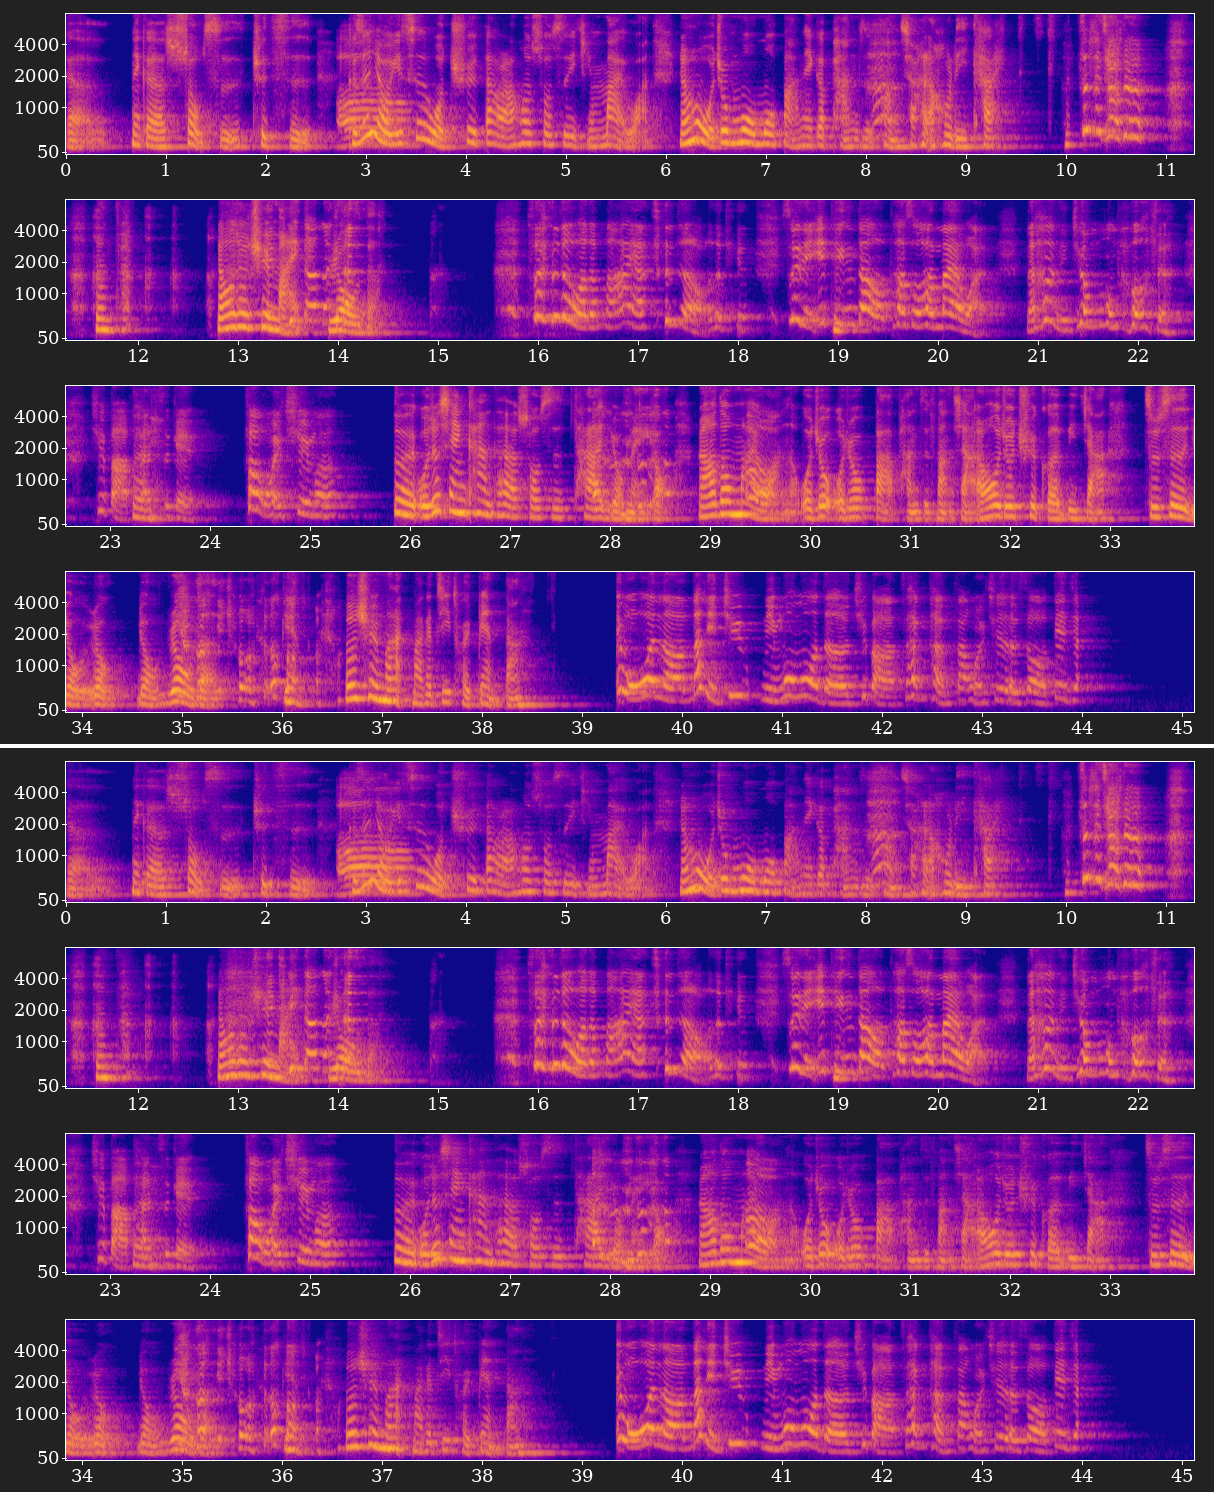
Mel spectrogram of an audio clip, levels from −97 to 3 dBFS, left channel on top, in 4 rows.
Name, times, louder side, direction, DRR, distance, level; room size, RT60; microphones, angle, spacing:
voice 1, 0.0-2.5 2.9-9.4 10.0-10.1 11.6-12.0 12.8-13.6 13.9-14.4 19.0-19.1 23.2-23.5 25.8-28.6 28.9-35.4 36.0-36.2 36.6-38.6, left 4 dB, 75° left, 12 dB, 0.5 m, -23 dB
voice 2, 2.7-3.5 8.0-8.4 10.1-11.7 12.9-14.2 15.6-23.9 24.4-25.3 27.8-28.6 29.4-29.7 34.9-36.2 39.3-44.0, equal, 5° right, 10 dB, 0.3 m, -27 dB
7.3 x 6.7 x 6.2 m, 0.79 s
head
